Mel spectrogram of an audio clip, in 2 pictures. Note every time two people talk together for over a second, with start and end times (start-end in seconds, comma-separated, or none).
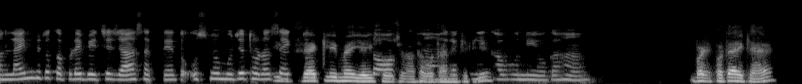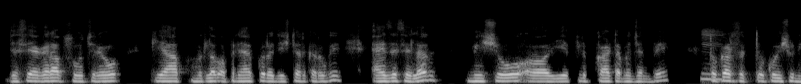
2.8-4.9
